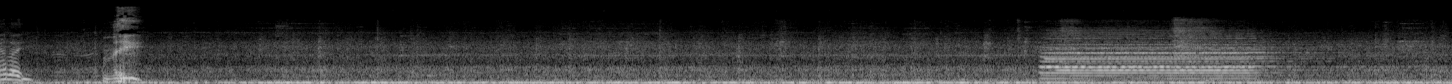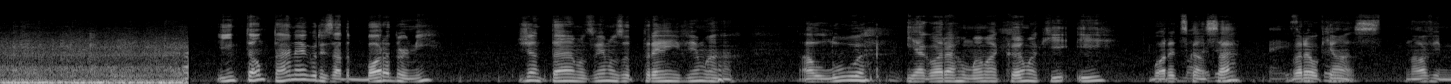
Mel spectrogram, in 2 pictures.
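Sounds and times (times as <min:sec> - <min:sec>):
train rumbling past: 0:00.0 - 0:16.4
locomotive horn blast: 0:10.4 - 0:13.4.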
